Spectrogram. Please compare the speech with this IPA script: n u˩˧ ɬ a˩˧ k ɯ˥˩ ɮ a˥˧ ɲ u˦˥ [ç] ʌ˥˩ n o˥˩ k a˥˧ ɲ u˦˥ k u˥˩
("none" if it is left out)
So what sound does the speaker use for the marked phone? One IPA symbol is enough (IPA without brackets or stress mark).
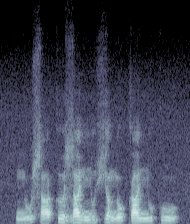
ç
